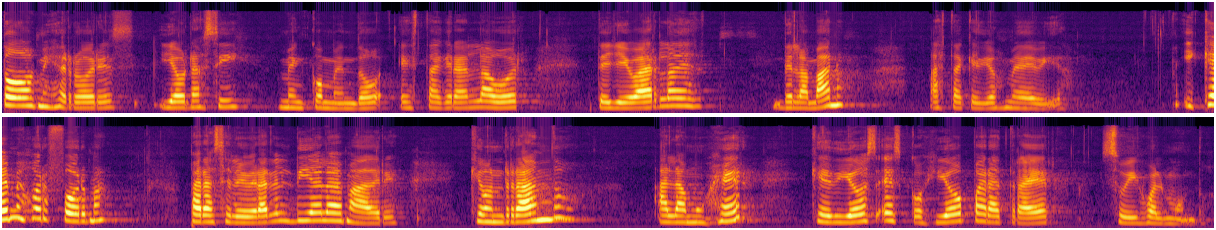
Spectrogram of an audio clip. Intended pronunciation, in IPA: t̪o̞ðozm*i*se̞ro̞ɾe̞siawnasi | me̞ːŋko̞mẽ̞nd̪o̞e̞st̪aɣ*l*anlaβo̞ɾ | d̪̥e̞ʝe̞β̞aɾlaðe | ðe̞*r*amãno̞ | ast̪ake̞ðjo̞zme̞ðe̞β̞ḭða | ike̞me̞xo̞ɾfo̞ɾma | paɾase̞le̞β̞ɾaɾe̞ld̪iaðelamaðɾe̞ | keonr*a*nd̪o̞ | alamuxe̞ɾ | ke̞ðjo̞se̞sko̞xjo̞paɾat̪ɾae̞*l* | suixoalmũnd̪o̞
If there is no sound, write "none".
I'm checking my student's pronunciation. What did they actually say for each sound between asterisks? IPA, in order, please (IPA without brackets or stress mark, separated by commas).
i, ɾ, l, a, ɾ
